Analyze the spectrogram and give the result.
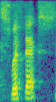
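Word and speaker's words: Swyftx: Swiftex is how do you say it?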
